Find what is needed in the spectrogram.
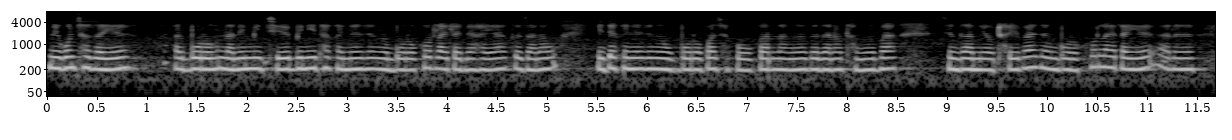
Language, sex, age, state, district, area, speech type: Bodo, female, 30-45, Assam, Kokrajhar, rural, spontaneous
